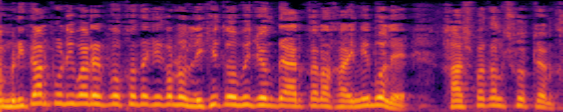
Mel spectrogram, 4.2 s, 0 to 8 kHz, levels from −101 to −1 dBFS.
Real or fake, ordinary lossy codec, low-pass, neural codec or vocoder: fake; none; none; codec, 16 kHz, 16 kbps, FreqCodec, larger model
